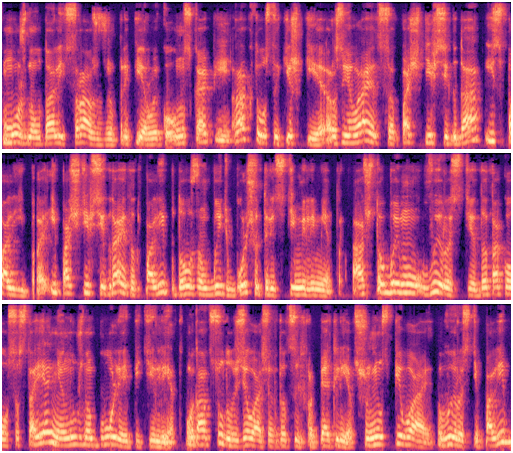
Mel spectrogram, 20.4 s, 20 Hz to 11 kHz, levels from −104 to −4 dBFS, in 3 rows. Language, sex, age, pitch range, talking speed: Russian, male, 50-69, 150-200 Hz, 140 wpm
